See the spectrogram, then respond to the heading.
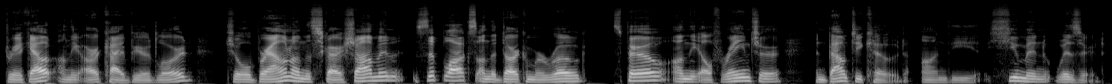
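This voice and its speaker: Clear-voiced male podcast co-host. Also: medium pitch, expressive, unhurried, dry recording, clean studio sound. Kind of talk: casual podcast chat.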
